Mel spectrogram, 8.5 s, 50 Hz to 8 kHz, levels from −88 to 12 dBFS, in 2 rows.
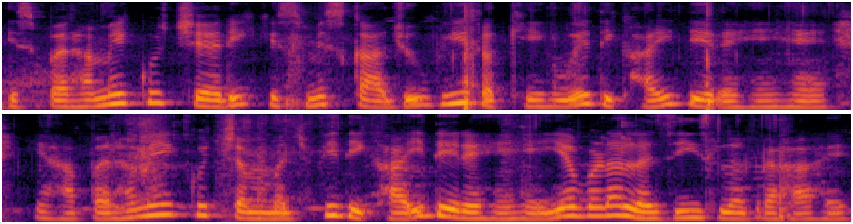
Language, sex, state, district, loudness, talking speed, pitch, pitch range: Hindi, female, Bihar, East Champaran, -17 LUFS, 210 wpm, 170 Hz, 160-230 Hz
